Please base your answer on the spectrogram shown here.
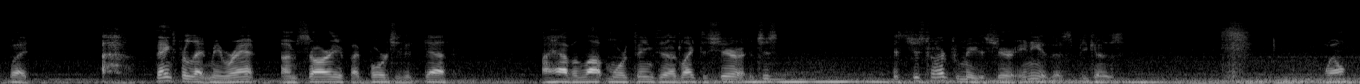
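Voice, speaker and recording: A man talking to camera on a road trip, rambling and emotional, with many restarts and fillers. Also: lowish voice. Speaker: vlogger. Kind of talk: casual vlog monologue. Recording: lo-fi with faint road noise.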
